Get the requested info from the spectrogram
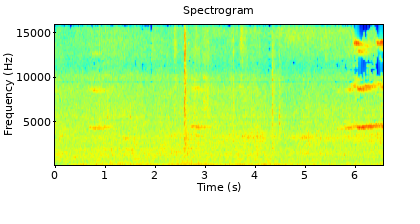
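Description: Street traffic: car engines running close by with a steady low hum, under the noise of a busy street and voices of passers-by.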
